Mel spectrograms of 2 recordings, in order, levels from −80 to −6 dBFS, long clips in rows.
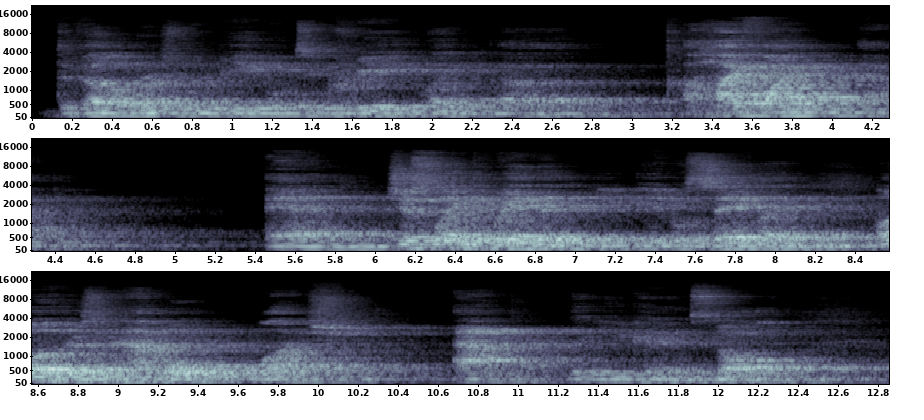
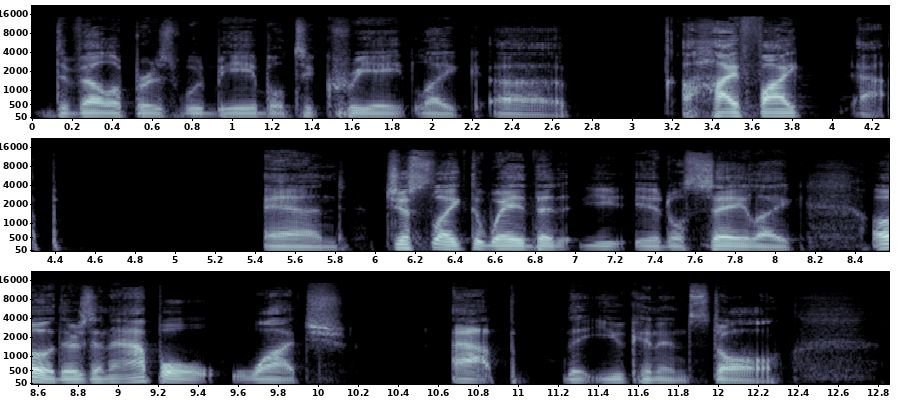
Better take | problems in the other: second | room echo; strong; dies away in 2 s // off-mic speech; far

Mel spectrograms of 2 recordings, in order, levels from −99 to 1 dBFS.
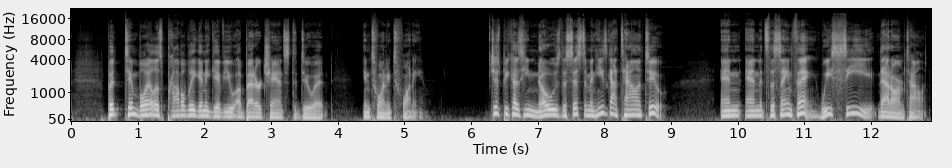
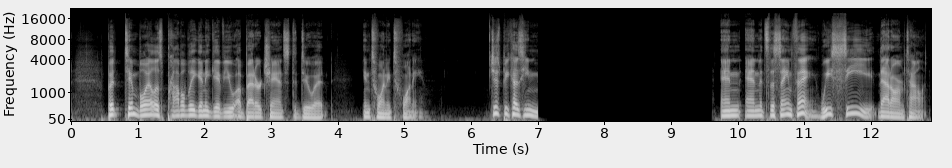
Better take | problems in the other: first | audio cutting out; at 7 s for 2.5 s

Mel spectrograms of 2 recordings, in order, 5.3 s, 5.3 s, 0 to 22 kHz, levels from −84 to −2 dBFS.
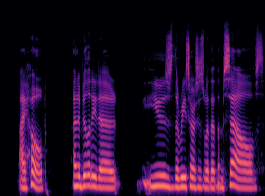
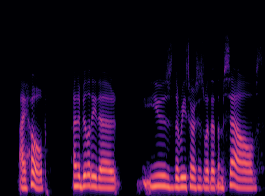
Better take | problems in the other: first | muffled; very; fading above 3.5 kHz

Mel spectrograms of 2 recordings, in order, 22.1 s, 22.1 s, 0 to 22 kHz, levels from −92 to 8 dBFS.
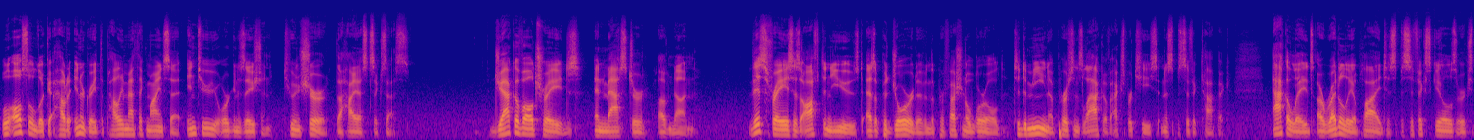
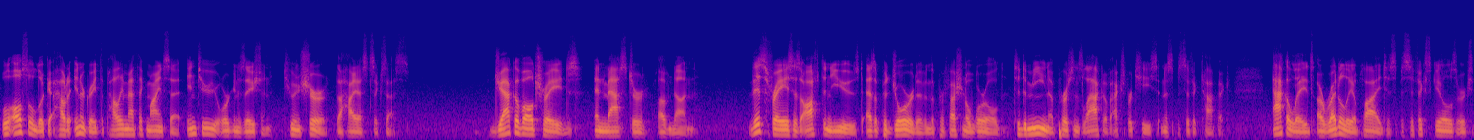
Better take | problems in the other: first | muffled; very; fading above 2.5 kHz

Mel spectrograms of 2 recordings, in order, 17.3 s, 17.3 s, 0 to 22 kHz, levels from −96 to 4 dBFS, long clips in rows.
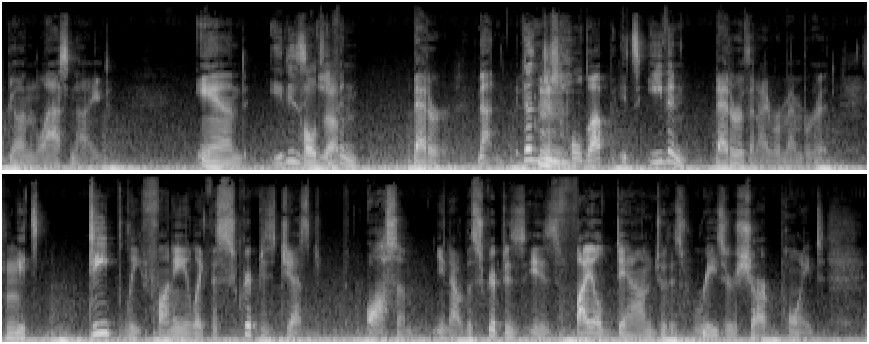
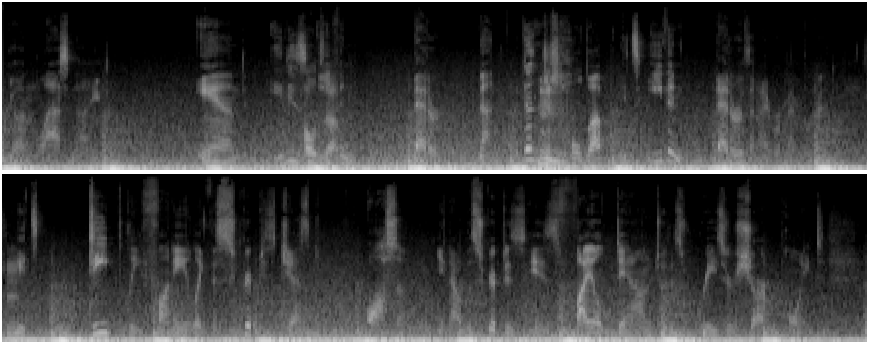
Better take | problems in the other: first | low rumble; loud; throughout; 4 dB below the speech; faint in the first

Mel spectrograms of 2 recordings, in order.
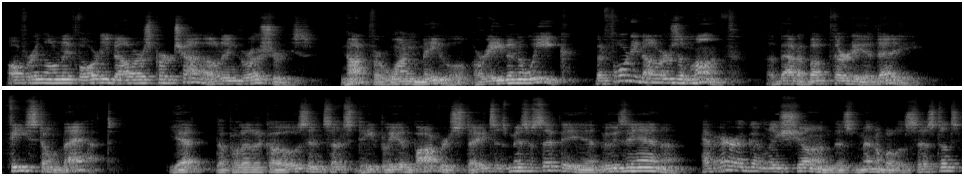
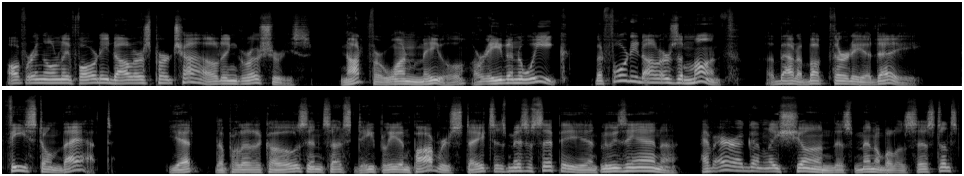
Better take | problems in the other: second | room echo; slight; dies away in 0.3 s // off-mic speech; far

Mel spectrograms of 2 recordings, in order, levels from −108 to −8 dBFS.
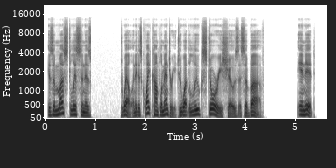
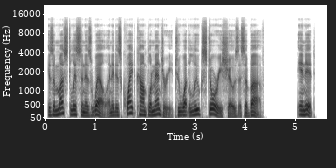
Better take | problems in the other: second | audio freezing; at 1 s for 0.5 s

